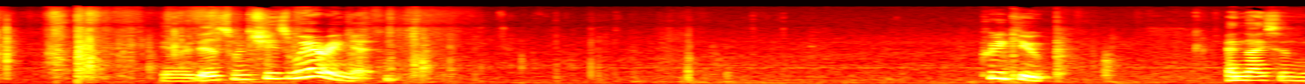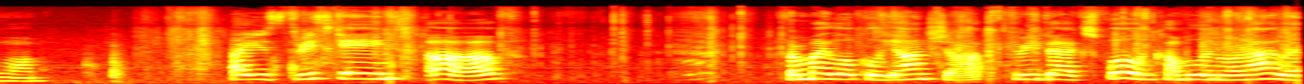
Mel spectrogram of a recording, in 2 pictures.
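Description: An older woman talks calmly and closely to the listener.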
